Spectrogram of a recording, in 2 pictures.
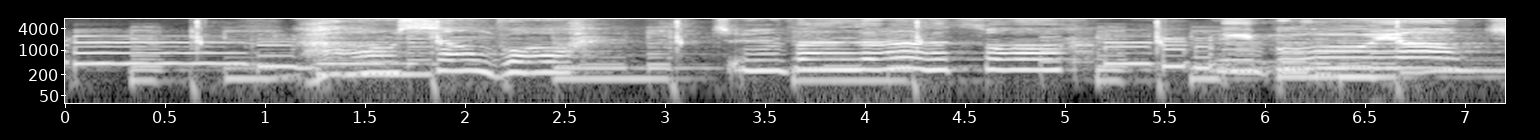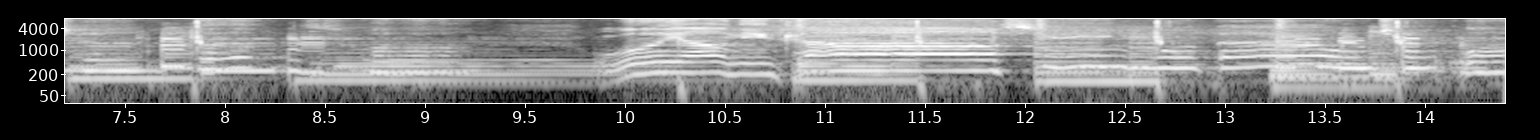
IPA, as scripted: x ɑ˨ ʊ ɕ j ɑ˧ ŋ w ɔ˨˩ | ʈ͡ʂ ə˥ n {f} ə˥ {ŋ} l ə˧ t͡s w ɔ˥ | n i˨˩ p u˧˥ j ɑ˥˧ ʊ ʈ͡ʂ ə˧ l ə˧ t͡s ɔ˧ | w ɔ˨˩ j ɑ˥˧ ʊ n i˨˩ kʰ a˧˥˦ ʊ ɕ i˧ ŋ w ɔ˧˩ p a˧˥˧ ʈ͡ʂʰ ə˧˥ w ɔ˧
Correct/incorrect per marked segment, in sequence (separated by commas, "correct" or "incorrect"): correct, incorrect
